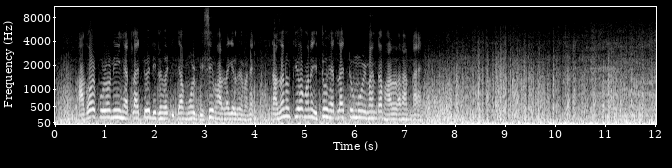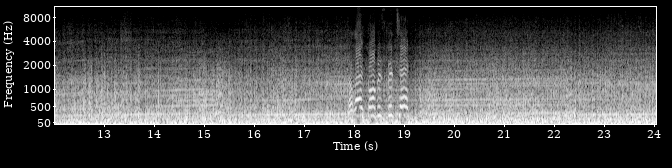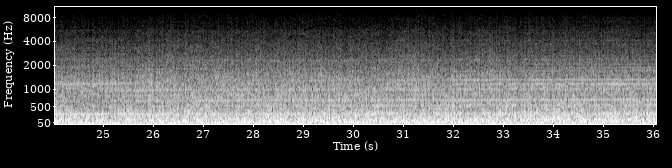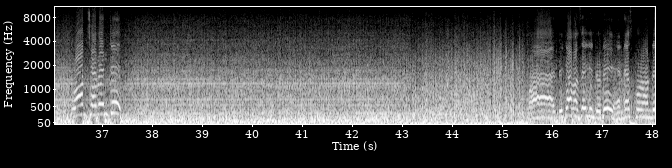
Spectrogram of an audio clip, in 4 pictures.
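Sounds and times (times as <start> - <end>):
wind rush on microphone: 0.0 - 48.0
motorcycle engine at high revs: 7.1 - 48.0.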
